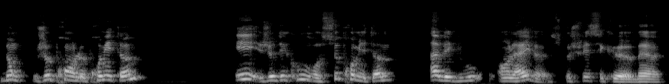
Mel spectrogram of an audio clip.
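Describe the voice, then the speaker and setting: A middle-aged man from France chatting as an interview guest, explaining things in a halting way with frequent digressions. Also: high-pitched, animated, darkish tone, husky. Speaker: guest, YouTuber and translator. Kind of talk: casual interview chat, explaining.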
